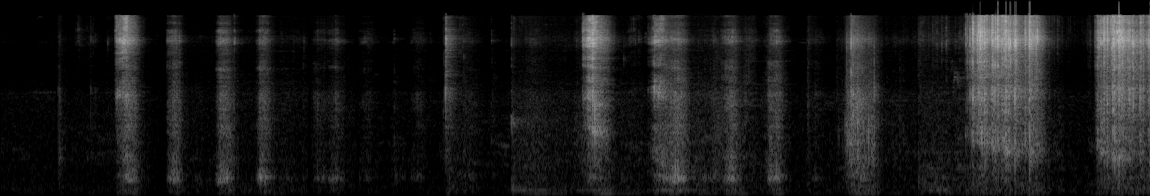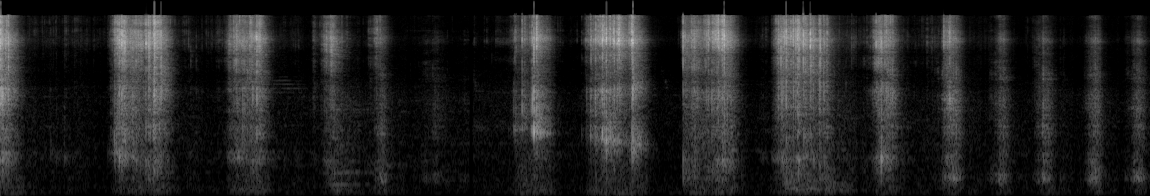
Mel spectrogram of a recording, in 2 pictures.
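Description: Close-up crunching as a wheel-shaped puffed snack (puff namkeen) is bitten and chewed: a run of short, crisp crunches, one or two a second, loudest in the middle.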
